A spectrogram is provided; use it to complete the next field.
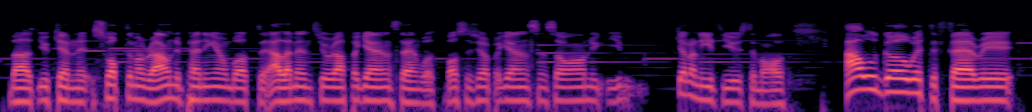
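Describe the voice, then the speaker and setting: Music plays behind a man with a Swedish accent, who speaks at a fairly quick pace. His pitch is medium, with ordinary variation. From Sweden. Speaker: gaming youtuber. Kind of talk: game tutorial. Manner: halting, many fillers.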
